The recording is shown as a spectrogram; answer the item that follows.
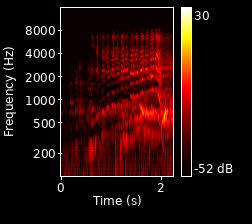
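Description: A dog's high-pitched vocalising, a wavering squealing cry that starts about half a second in and grows louder, falling in pitch near the end.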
